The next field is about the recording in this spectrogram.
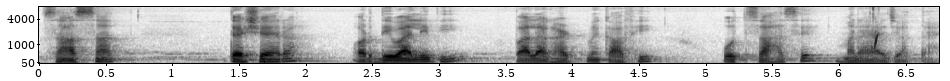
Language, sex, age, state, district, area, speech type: Hindi, male, 60+, Madhya Pradesh, Balaghat, rural, spontaneous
